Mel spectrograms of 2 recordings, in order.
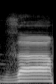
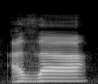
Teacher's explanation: মাদের হরফ এক আলিফ টান, জিব্বার আগে দাঁতের আগায়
